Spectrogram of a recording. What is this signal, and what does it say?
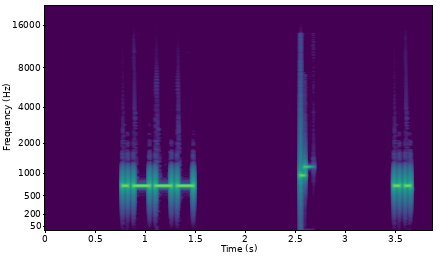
Morse code, heard as a keyed tone, about 22 wpm, 700 Hz. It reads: J I
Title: Single Letter-Number 22wpm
